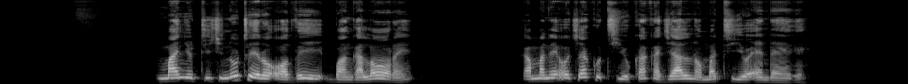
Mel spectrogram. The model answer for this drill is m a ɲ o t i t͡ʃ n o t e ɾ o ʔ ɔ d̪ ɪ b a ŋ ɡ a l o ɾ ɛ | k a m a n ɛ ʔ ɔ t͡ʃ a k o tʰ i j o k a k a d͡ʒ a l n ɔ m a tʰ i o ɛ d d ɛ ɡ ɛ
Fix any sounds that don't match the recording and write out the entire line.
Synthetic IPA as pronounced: m a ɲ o t i t͡ʃ n o t e ɾ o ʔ ɔ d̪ ɪ b a ŋ ɡ a l ɔ ɾ ɛ | k a m a n ɛ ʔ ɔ t͡ʃ a k o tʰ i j o k a k a d͡ʒ a l n ɔ m a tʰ i o ɛ n d ɛ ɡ ɛ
